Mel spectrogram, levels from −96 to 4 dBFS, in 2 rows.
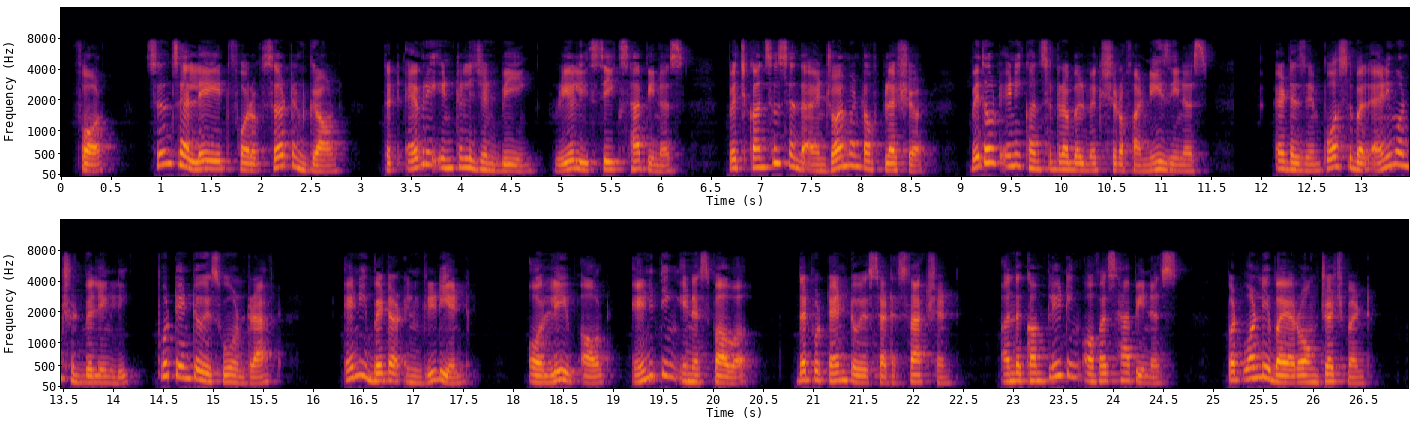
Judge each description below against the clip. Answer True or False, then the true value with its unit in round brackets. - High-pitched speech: False (160 Hz)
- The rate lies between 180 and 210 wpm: False (155 wpm)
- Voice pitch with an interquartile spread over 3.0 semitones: True (5.2 semitones)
